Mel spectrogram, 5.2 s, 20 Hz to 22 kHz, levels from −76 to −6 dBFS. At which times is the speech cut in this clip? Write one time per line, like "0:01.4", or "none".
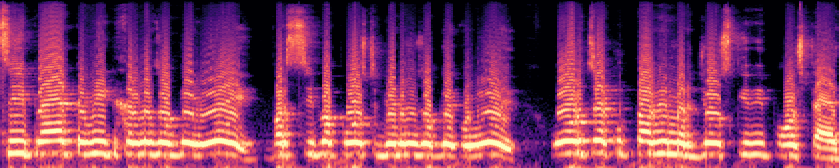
none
